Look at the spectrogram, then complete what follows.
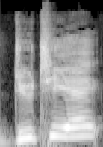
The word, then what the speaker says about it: Duthier: Uh, next week, Vladimir Duthier will be here. He says, apparently he says Dutier.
